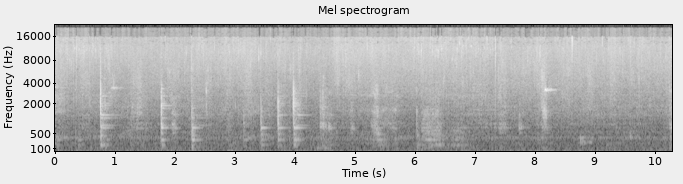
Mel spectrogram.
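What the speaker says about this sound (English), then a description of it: "Gonna get our onions in here and get these all fried up really well" Onions fry in a pan for an Italian frittata, a soft, steady sizzle with occasional sharper ticks and scrapes as they are stirred, fairly quiet with no voices.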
